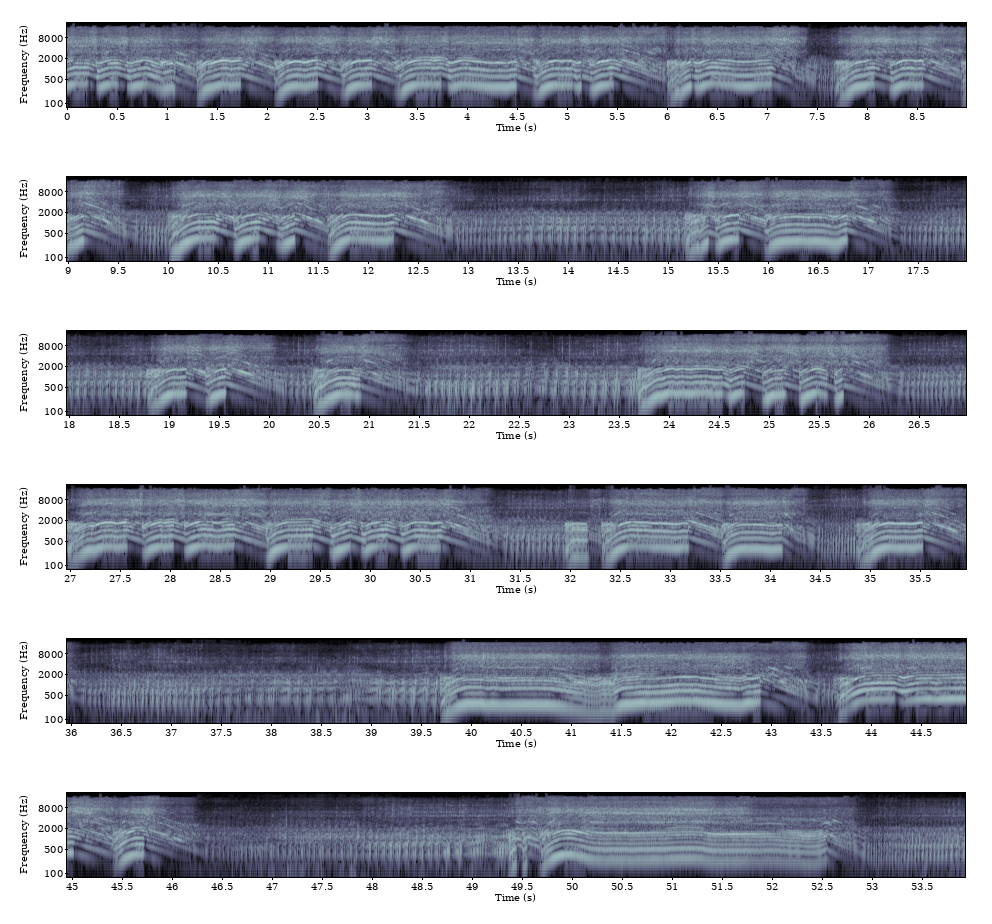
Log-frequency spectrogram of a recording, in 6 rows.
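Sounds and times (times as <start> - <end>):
chainsaw revving and idling: 0.0 - 53.9.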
